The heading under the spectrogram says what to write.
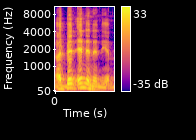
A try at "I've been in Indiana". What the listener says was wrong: I've been in Indiana. That's a one vowel more.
